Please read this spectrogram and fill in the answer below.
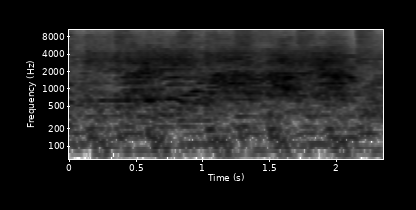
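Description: A hall full of schoolchildren singing and shouting along together, loud and massed, over a karaoke backing track. The crowd's voices swell about half a second in.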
